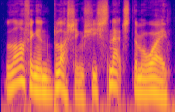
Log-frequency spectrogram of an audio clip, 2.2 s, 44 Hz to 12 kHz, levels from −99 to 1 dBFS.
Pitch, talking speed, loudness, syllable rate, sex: 130 Hz, 190 wpm, -16 LUFS, 5.6 syllables/s, male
